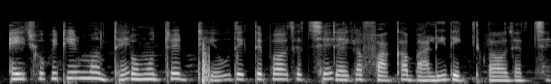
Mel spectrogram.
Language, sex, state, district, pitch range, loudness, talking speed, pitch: Bengali, female, West Bengal, Kolkata, 200-250 Hz, -18 LUFS, 165 wpm, 230 Hz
